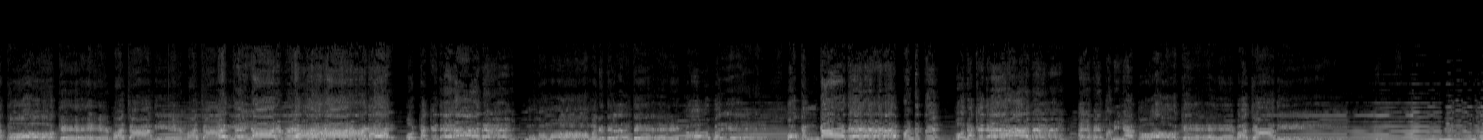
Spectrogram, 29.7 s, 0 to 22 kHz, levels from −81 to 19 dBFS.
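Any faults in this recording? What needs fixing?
Doubled audio track, 3.37 to 7.77 s: an equally loud copy trails about 1.5 s behind, likely via a second capture path. The waveform and spectrogram repeat, shifted right, with abrupt edges. To prevent it, route only one capture path into the mix and check edits for duplicated, overlapping regions.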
